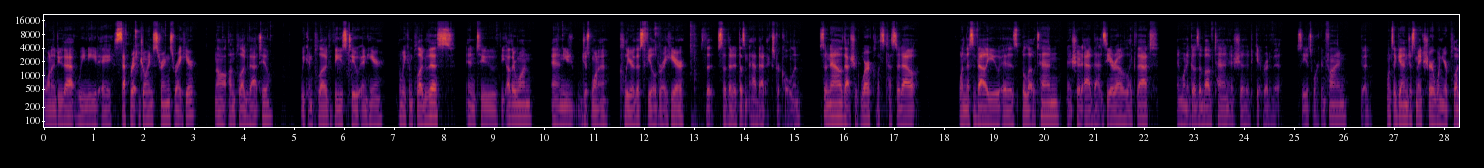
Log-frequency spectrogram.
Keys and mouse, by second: 1.8 shift+d, 3.2-4.8 ctrl+right drag, 7.0 ctrl+z, 20.6-23.9 drag, 23.9-26.7 middle drag, 26.7-28.3 drag.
